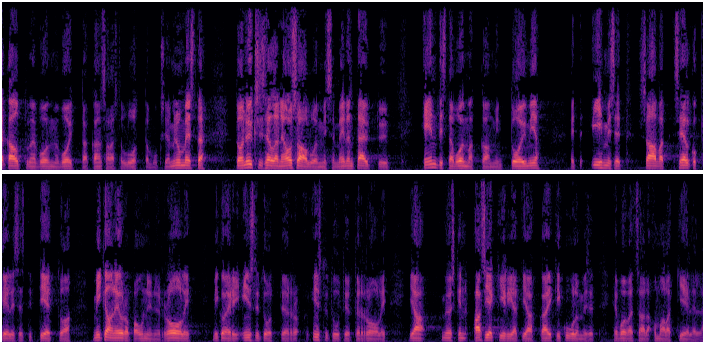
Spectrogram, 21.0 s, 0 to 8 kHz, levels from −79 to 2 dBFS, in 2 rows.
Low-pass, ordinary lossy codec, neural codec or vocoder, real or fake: none; none; none; real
